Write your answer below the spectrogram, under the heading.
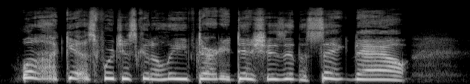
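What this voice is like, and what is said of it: Tough-guy voice imitating his wife. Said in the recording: “When my wife, like I'm doing an impression of my wife, it's always Stone Cold Steve Austin.”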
